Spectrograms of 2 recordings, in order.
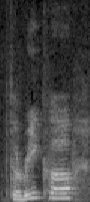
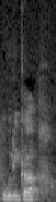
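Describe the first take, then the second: First: The name is said with an English accent. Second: The name is said with a Tamil accent. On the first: "in the English accent it's Tharika" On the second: "in Tamil accent it's Dorika"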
